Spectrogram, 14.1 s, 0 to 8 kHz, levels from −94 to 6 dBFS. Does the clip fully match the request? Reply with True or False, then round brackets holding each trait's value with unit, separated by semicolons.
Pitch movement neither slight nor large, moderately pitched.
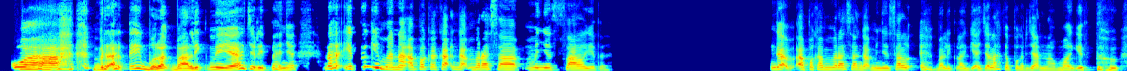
False (3.3 semitones; 215 Hz)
